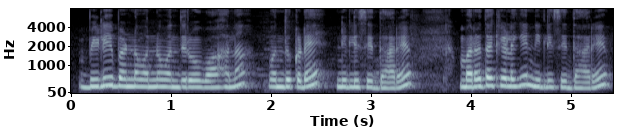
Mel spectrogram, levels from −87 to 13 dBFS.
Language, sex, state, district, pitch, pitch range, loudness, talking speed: Kannada, female, Karnataka, Dharwad, 245 Hz, 235-280 Hz, -16 LUFS, 110 wpm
